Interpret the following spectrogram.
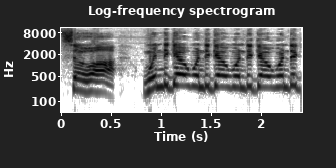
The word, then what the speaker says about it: Wendigo: to say its name it rhymes with window but uh we're here to see something right so uh when to go when to go when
